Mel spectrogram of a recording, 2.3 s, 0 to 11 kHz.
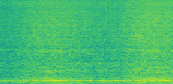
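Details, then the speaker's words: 2001 Ford Focus Zetec engine idling with a misfire that worsens as it warms up. The lumpy, wavering idle keeps dropping beats. Misfires began after a timing belt change years ago, and a new OEM coil didn't fix them. Coil current looks normal; the injectors are being checked. "man this actually gets worse as it warms up"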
